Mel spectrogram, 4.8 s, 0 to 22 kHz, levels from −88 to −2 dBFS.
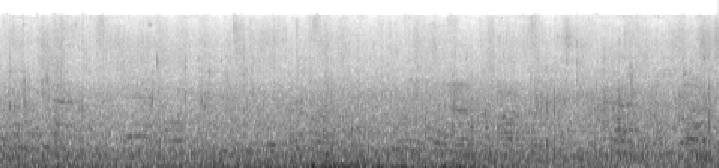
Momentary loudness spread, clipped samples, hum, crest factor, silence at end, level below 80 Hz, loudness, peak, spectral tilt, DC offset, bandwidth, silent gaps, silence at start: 3 LU; under 0.1%; none; 16 dB; 0 s; -38 dBFS; -35 LUFS; -16 dBFS; -5.5 dB/octave; under 0.1%; 16.5 kHz; none; 0 s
